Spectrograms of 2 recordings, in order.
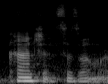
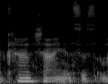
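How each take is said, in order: First: Consciencism said like "conscience-ism", KON-shun-siz-um; first syllables of consciencism as in the word conscience; alternate pronunciation. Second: Consciencism said like "con-science-ism", kon-SHY-un-siz-um; alternate pronunciation. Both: Shown as a demonstration. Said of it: "however you pronounce it".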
